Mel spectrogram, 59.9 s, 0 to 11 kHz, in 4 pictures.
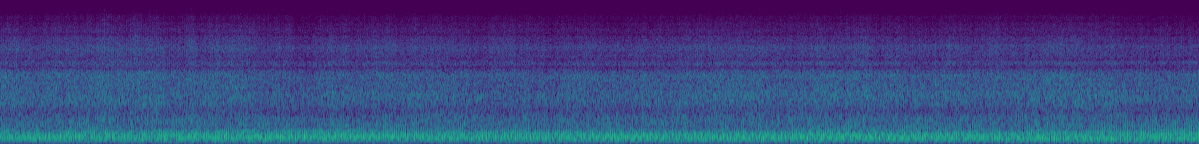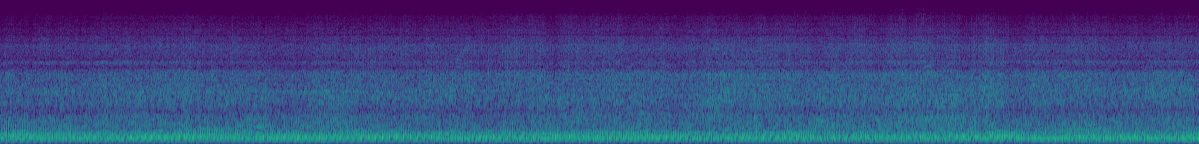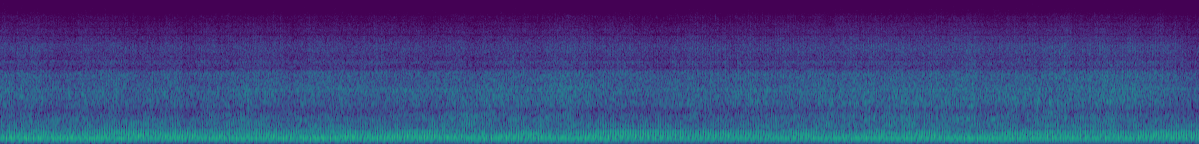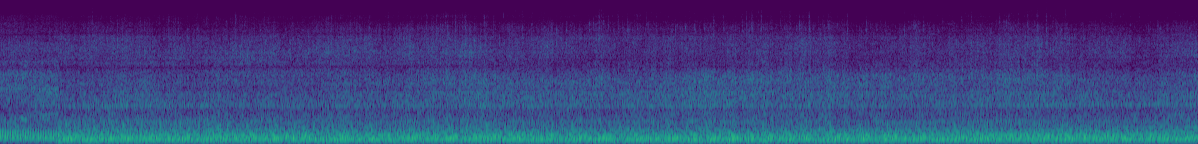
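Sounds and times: radial engine running: 0:00.0 - 0:59.9
deeper engine rumble: 0:35.4 - 0:59.9.

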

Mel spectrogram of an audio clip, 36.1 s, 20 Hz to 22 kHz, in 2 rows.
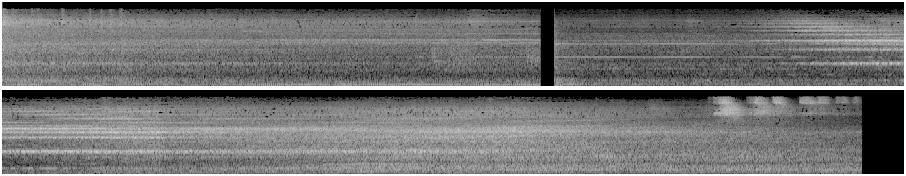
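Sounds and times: electric train whine: 0:00.0 - 0:35.2
train wheel squeals: 0:13.5 - 0:30.4, 0:32.2 - 0:35.2.

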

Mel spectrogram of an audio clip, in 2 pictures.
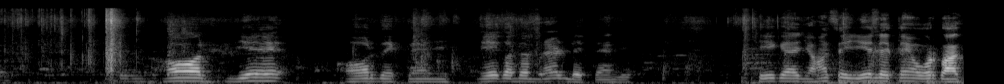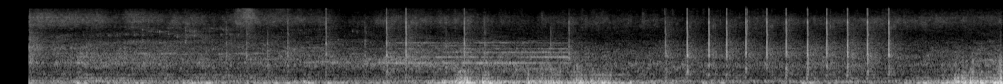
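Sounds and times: wind: 0:00.0 - 0:09.6, 0:10.3 - 0:20.0
vehicle road rumble: 0:10.4 - 0:20.0.

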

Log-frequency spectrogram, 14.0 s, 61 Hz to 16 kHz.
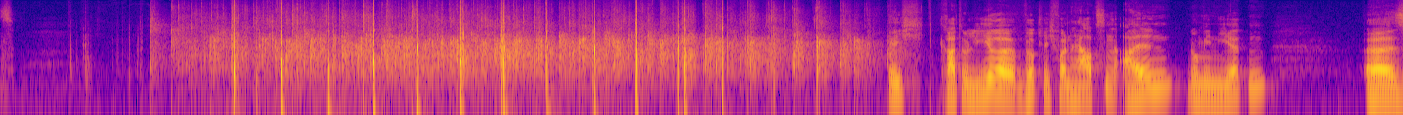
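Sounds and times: hand clapping: 0:01.4 - 0:09.0.

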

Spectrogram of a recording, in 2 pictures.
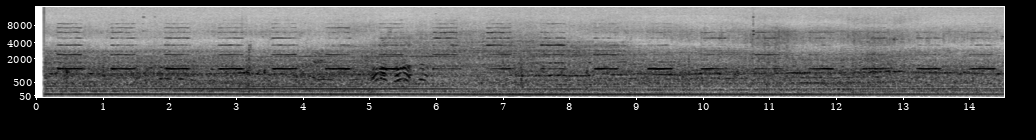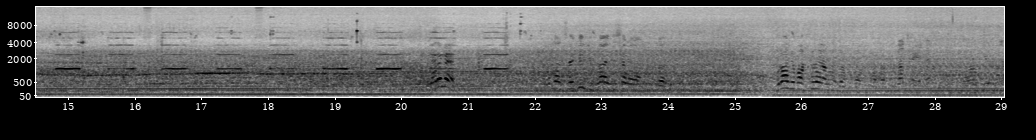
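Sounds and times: diesel engine running: 0:00.1 - 0:29.0
travel alarm beeping: 0:00.3 - 0:20.1, 0:21.2 - 0:21.7.

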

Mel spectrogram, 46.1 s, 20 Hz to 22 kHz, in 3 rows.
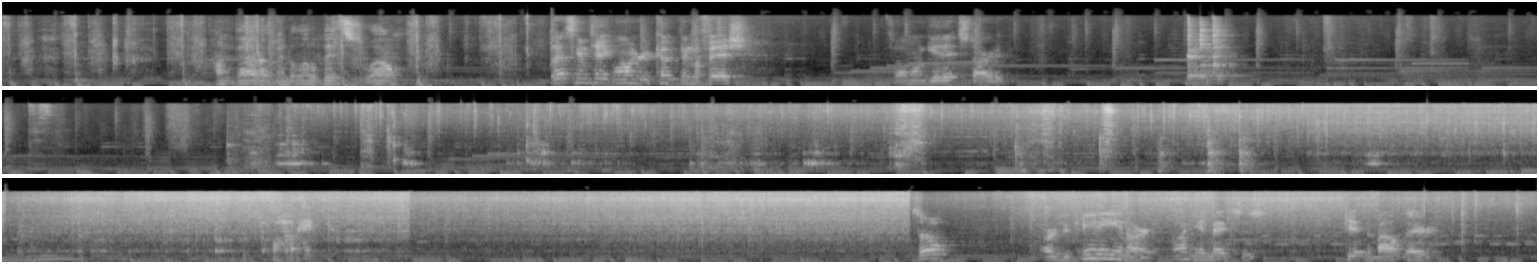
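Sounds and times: spatula scraping a pan: 0:00.0 - 0:03.0, 0:17.1 - 0:30.0, 0:30.8 - 0:34.8
vegetables sizzling in oil: 0:17.6 - 0:46.0.

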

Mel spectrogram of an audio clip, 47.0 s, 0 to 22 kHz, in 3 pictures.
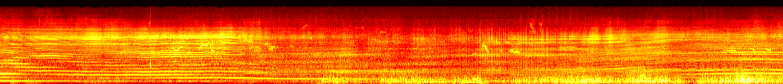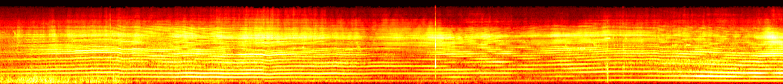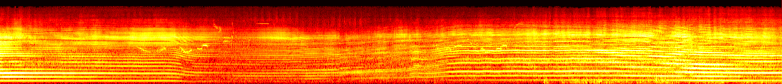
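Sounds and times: model airplane engine buzzing: 0:00.0 - 0:46.9
wind rumble on microphone: 0:06.3 - 0:18.8.

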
